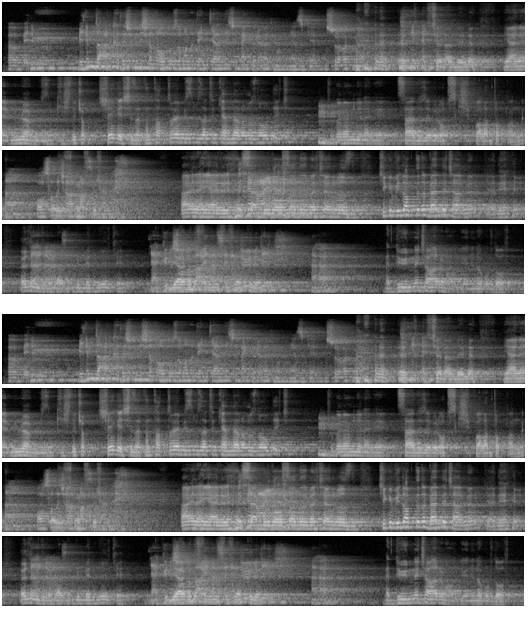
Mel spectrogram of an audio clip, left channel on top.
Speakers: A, on the left (about 35°); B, on the right (about 75°).
A: benim benim de arkadaşım nişanı olduğu zamana denk geldiği için ben göremedim onu ne yazık ki. Kusura bakma ya.
B: <laughs> Evet
A: <laughs>
B: hiç önemli değil. ya. Yani bilmiyorum bizimki işte çok şey geçti zaten tatlı ve bizim zaten kendi aramızda olduğu için
A: Hı hı.
B: çok önemli değil. Hani sadece böyle 30 kişi falan toplandık.
A: Ha, olsa
B: Biraz
A: da çağırmazdın
B: işte 35-40.
A: yani.
B: Aynen yani
A: <laughs>
B: <laughs> sen
A: Aynen.
B: burada olsan da ben çağırırdım. Çünkü bir noktada ben de çağırmıyorum ki. Hani <laughs> öyle
A: Yani
B: bir durum
A: evet.
B: var. Bugün benim değil ki. Bir,
A: Ya günün
B: bir
A: sonunda
B: arkadaşım
A: aynen
B: bunun için
A: senin
B: şey yaptıydı.
A: düğünü değil. Aha.
B: Ya düğününe çağırırım ama düğününe burada ol.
